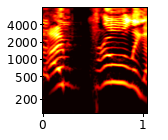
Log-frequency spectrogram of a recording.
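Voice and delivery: high, loud hammed-up cry; mock garbled outburst. Co-host repeating his garbled words, loud mock wail. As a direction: imitate his blunder, crying out GRUELING. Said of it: "a couple of garbled".

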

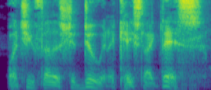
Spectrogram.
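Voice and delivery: measured Wild West character voice; Wild West Billy. A narrator's reading. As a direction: say it like an old Western hand.

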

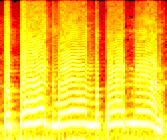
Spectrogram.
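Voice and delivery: very high mock child voice; scared little boy. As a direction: whine it like a frightened kid, hammed up. Voices frightened little Timmy.

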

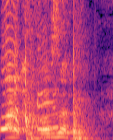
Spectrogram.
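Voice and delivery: high airy laugh around the word; real laughter. Real, not acted. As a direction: crack up repeating it. Laughing at own story.

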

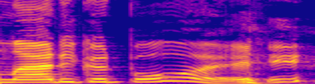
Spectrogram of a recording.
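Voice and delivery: lightly voiced dopey dog; dim dog voice. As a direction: sound happily brainless. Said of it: "He's just sitting here saying".

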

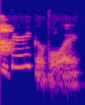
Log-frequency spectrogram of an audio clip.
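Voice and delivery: high, very soft doting coo; talking to a dog. Real, not acted. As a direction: whisper praise to the puppy. Praising the dog.

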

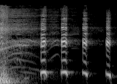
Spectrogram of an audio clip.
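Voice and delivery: a high gleeful giggle after the words. Real, not acted. Gloating over Cody losing, a high gleeful giggle. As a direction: giggle with glee at the loss.

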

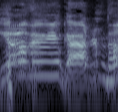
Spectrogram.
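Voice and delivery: high-pitched imitated tantrum yell; mock toddler shriek; child's screaming refusal. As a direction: wail it like a furious small child. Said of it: "og råber og skriger".

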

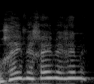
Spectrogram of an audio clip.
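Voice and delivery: high, urgent imitated summons; high-pitched repeated name call; acted calling out. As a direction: mimic someone calling him over. Someone calls him over to Gonzalo.

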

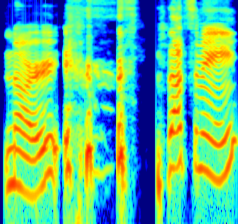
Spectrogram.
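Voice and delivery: amused slow reveal; laughing correction. Retold or imitated. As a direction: giggle while setting them straight.

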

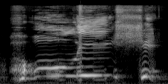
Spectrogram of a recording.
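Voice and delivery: high, long drawn-out cry of alarm; mock shock. Tram driver as it leaves the rails, hammed-up shock. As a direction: stretch it out in comic horror.

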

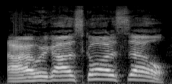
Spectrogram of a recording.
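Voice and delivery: slurred bad boxer impression; mumbled mock tough-guy voice, half laughing; Rocky Balboa. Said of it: "I don't know what Rocky Balboa sounds like".

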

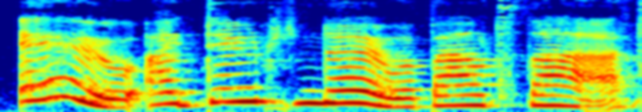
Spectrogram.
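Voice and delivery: mock plummy posh English, slow and drawn out; plummy accent. Mocking a royal-family plummy accent for the listeners. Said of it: "sounds a bit like you've got a plum in your mouth".

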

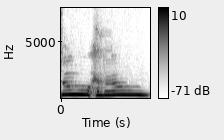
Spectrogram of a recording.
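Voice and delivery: put-on high-pitched sweet old lady; put-on falsetto of a kindly old dame; Missus Doubtfire. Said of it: "sweet old lady".

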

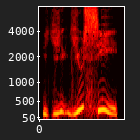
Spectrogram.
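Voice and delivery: slow dramatic reveal; a hint of an ominous game master reveal. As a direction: drag out the punchline like a storyteller. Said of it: "your delivery was fantastic".

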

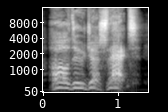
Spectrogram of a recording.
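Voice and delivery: loud, high, drawn-out tipsy declaration; blurry, tipsy bluster. A narrator's reading. Windy resolving to confront the officials, blurry and loud. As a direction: declare it boldly with a drink-blurred tongue. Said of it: "says a blurry Windy".

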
